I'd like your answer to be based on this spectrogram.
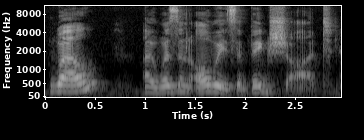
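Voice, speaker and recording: A woman reading a children's picture book aloud in a playful, theatrical way, with big swings between soft and showy lines. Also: medium pitch, slow pace. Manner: boastful first-person storybook voice. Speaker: read-aloud storyteller.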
